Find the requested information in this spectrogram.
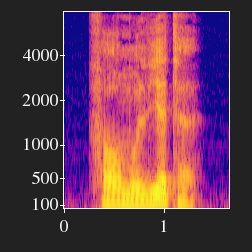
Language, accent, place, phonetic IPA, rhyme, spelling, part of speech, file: German, Germany, Berlin, [fɔʁmuˈliːɐ̯tə], -iːɐ̯tə, formulierte, adjective / verb, De-formulierte.ogg
- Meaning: inflection of formulieren: 1. first/third-person singular preterite 2. first/third-person singular subjunctive II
